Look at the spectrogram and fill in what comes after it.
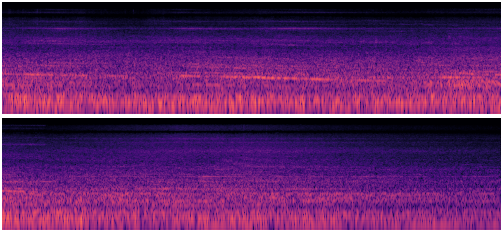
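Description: South Western Railway electric multiple-unit train running past on the rails, a steady rumble of wheels with whining tones that slide lower and a faint high squeal through the first half. The sound fades gradually toward the end.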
